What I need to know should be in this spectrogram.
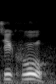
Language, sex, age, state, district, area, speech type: Gujarati, female, 45-60, Gujarat, Ahmedabad, urban, read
